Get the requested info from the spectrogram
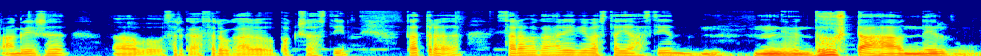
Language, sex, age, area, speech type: Sanskrit, male, 18-30, rural, spontaneous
